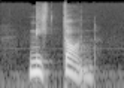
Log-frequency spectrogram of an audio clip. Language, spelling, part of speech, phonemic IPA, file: Swedish, nitton, numeral, /ˈnɪˌtɔn/, Sv-nitton.ogg
- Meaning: nineteen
